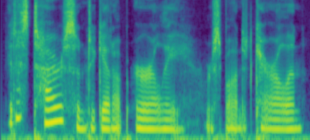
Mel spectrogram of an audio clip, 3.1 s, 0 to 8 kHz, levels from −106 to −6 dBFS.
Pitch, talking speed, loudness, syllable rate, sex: 185 Hz, 175 wpm, -18 LUFS, 6.5 syllables/s, female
